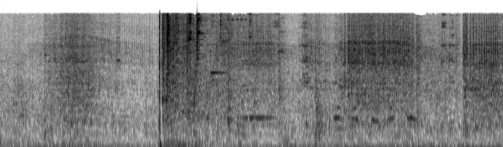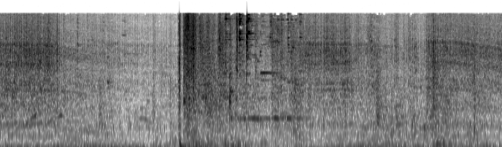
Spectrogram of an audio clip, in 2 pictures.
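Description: A tank engine rumbles low.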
